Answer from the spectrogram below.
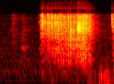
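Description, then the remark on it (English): A Tarot Nouveau deck of tarot cards being shuffled: a crisp riffle, one dense burst lasting under a second, then a brief pause before another shuffle starts. No one speaks. “I am shuffling the Tarot Nouveau.”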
